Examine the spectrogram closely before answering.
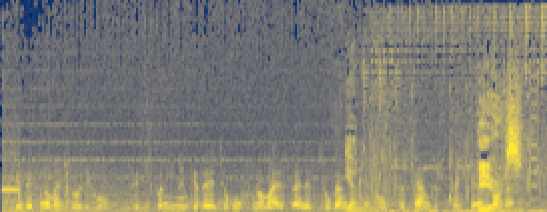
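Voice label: female telephone voice; Captain Marvel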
